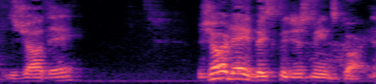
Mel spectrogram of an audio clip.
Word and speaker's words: jardin: Now, the Jardin, and Chantel Marie, she's from Canada, but she taught me the proper French pronunciation. Did I get that right? Jardin?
